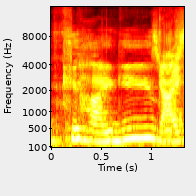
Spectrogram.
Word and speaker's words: Gyges: So Kiddos, Briarios, and, Giges? – I was thinking Gyges. Which sounds really stupid. – No, Gyges sounds better than Giges.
